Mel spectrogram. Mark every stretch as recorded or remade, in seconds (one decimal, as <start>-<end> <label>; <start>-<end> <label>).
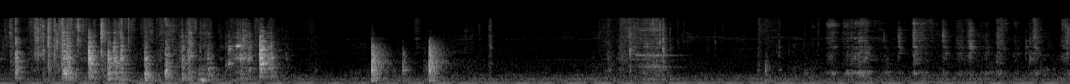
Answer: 0.0-10.7 recorded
